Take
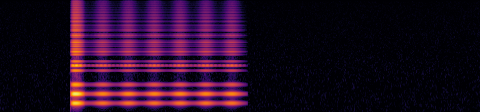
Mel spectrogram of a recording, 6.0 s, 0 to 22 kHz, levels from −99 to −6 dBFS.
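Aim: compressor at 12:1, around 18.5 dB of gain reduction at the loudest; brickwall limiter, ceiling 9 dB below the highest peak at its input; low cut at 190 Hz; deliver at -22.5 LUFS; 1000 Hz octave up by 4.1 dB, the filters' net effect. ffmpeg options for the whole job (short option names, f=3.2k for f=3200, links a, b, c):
-af "highpass=190,equalizer=f=1k:t=o:g=6,acompressor=threshold=-27dB:ratio=12,volume=16dB,alimiter=limit=-9dB:level=0:latency=1"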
